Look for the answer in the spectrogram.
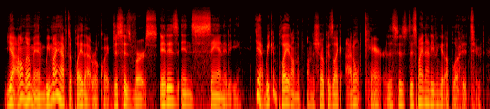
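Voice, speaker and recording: A man in his thirties talks in a low voice as he hosts his podcast. He rambles through casual chat, swearing freely and cracking jokes. The sound is close and dry, with no room around it. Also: dry recording. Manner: rambling, profane, joking. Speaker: podcast host.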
